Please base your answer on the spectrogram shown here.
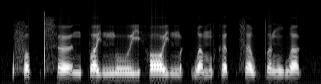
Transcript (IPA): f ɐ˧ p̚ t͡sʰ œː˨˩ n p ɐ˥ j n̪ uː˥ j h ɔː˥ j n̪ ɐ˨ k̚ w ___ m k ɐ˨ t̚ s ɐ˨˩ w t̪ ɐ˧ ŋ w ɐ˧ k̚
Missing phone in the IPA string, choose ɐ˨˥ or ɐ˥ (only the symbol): ɐ˨˥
